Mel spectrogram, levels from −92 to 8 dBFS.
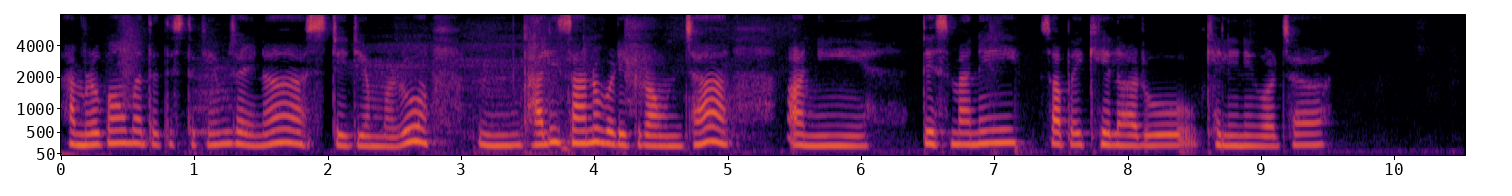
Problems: none marked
